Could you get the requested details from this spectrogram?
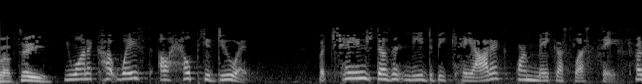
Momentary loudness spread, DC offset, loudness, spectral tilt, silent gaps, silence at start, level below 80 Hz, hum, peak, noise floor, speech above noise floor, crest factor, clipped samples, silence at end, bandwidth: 10 LU; under 0.1%; -26 LUFS; -4.5 dB/octave; none; 0 s; -62 dBFS; none; -8 dBFS; -58 dBFS; 33 dB; 16 dB; under 0.1%; 0 s; 5.8 kHz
